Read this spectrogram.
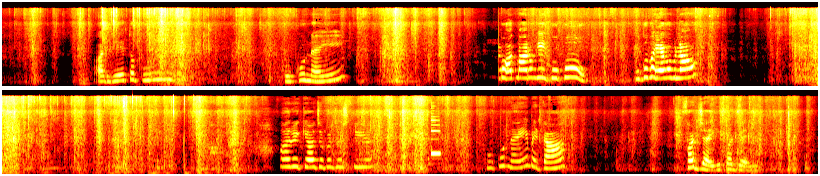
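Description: A dog tugs at a plastic sack, making it rustle and crinkle.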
